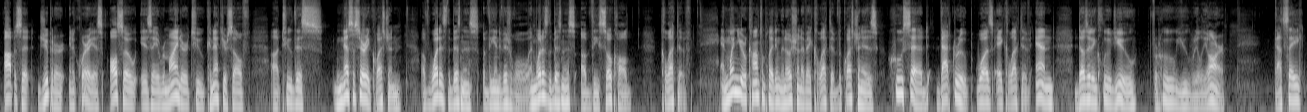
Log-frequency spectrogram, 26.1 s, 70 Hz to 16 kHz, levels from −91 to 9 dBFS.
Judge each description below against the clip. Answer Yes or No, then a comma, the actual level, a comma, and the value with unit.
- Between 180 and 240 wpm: No, average, 150 wpm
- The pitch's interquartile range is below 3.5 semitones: No, average, 4.6 semitones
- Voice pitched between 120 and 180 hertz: No, low, 110 Hz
